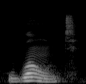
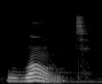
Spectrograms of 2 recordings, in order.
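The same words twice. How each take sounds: Both takes have the same delivery.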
